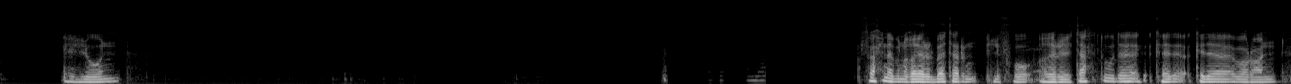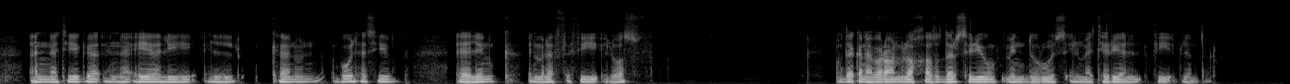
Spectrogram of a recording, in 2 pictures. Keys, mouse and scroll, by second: 2.0 scroll up 1, 2.7-4.2 drag, 4.8-6.6 drag, 7.6 click, 8.3 click, 8.7 click, 9.4 click, 10.4-10.9 scroll down 2, 11.0 alt+shift+middle click, 11.6 alt+shift+middle click, 12.1 scroll up 1, 12.5 alt+middle drag, 13.5 click, 14.0 ctrl+alt+middle click, 14.5-15.2 ctrl+alt+middle drag, 15.4-15.9 alt+middle drag, 16.1 alt+middle drag, 16.5 alt+middle drag, 17.3 click, 18.0-18.4 scroll up 2, 18.5-19.2 alt+middle drag.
